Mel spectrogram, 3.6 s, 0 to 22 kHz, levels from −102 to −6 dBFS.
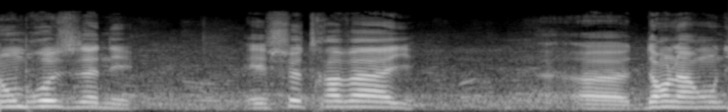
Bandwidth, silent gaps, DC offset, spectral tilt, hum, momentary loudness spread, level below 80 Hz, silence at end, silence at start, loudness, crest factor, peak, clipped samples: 14 kHz; none; under 0.1%; -5 dB/octave; none; 19 LU; -72 dBFS; 0 s; 0 s; -27 LUFS; 18 dB; -10 dBFS; under 0.1%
